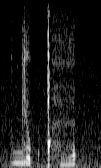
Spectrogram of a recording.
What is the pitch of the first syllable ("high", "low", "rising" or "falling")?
falling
